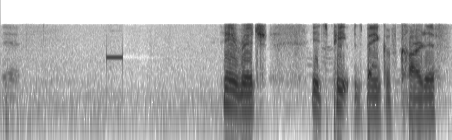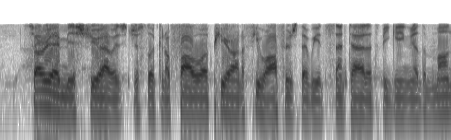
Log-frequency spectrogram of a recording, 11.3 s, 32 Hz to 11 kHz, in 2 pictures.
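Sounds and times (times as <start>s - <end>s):
voicemail beep after a recorded greeting: 1.3s - 1.6s
speech: 2.8s - 11.2s.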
